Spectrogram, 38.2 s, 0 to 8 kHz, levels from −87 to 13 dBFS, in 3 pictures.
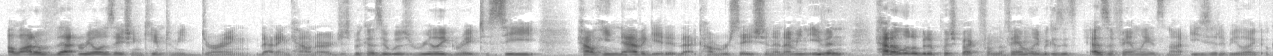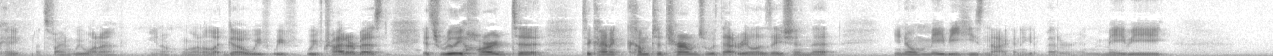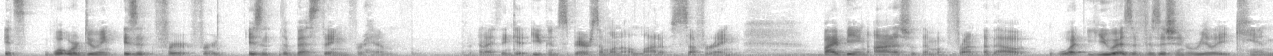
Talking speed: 200 wpm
